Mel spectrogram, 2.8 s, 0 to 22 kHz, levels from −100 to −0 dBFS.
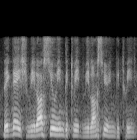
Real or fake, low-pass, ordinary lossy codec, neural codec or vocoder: fake; 7.2 kHz; none; codec, 16 kHz, 1.1 kbps, Voila-Tokenizer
